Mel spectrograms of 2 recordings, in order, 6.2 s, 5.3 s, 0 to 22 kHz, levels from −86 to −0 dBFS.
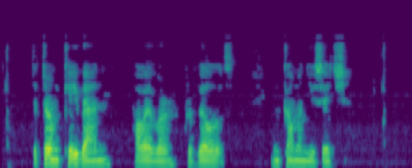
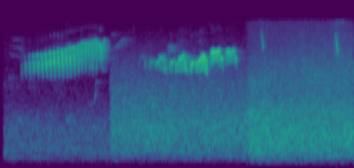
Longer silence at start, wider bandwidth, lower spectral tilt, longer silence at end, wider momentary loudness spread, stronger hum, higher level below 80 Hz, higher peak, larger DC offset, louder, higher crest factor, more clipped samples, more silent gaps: first, 0.5 s vs 0.05 s; second, 9 kHz vs 13 kHz; first, -6 dB/octave vs 3.5 dB/octave; first, 1 s vs 0 s; about the same, 15 LU vs 17 LU; neither; first, -52 dBFS vs under -90 dBFS; first, -2 dBFS vs -12 dBFS; neither; first, -20 LUFS vs -27 LUFS; about the same, 18 dB vs 20 dB; neither; neither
